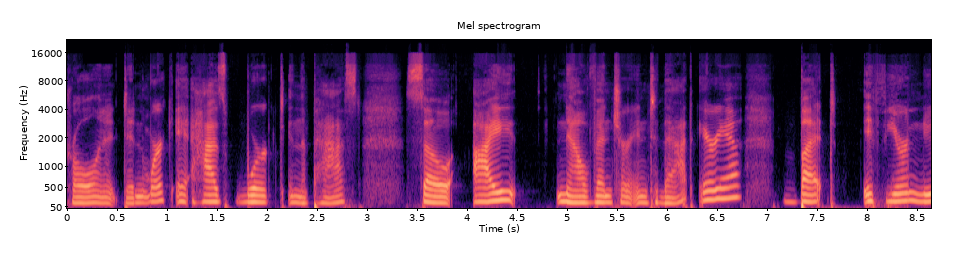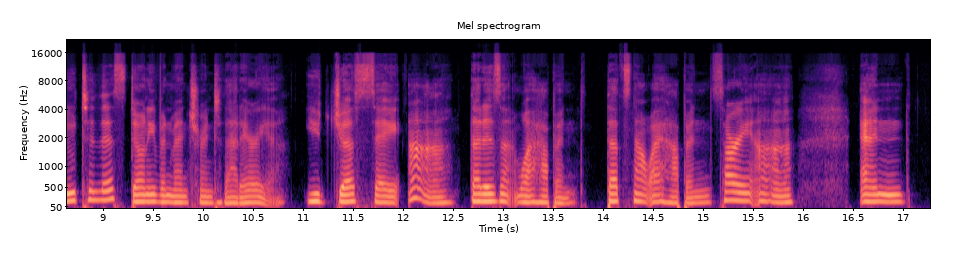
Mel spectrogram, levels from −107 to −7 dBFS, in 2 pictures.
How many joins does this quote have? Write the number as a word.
zero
